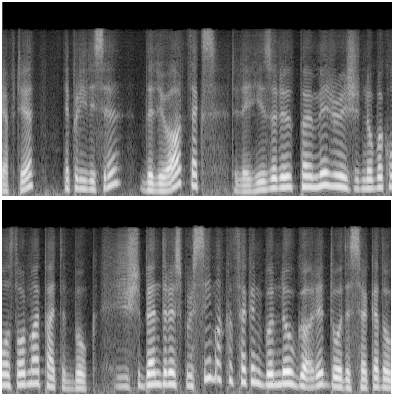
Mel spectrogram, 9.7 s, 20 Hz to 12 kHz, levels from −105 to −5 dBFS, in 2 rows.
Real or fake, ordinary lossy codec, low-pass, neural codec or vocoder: fake; MP3, 48 kbps; 7.2 kHz; codec, 16 kHz, 0.2 kbps, FocalCodec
